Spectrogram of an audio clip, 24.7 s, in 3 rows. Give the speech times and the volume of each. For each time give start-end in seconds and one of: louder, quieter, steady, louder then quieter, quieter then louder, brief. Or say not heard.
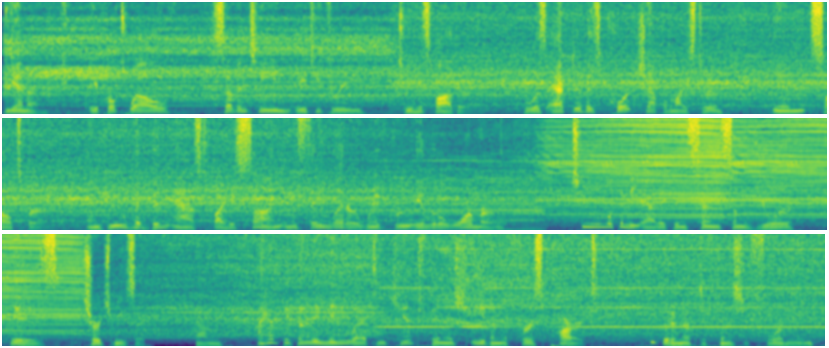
0.0-24.6 steady.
